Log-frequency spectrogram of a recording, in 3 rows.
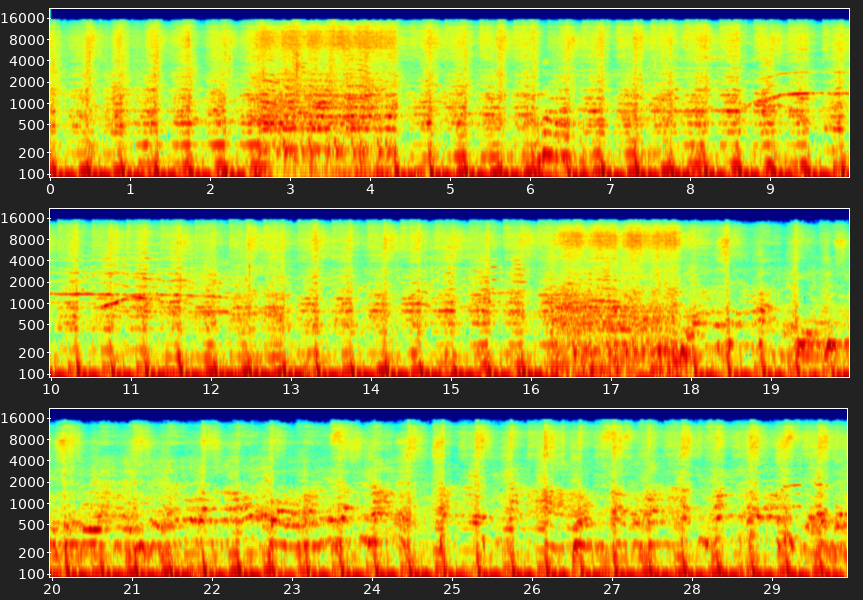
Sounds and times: Music: 0.0s - 29.9s.

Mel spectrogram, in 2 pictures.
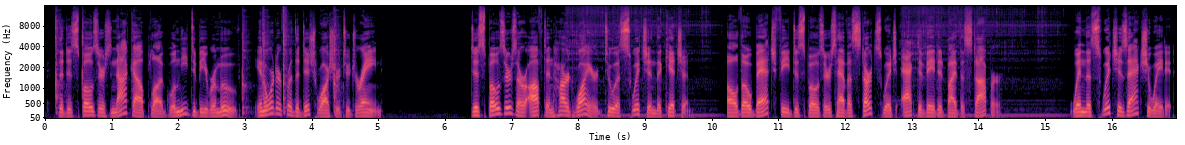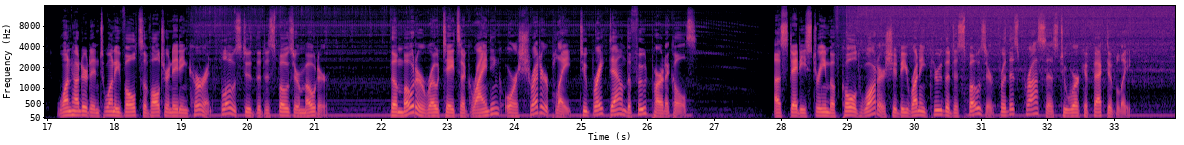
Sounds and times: Speech: 0.2s - 5.1s, 6.4s - 14.4s, 15.4s - 21.2s, 22.2s - 26.8s, 27.9s - 33.3s.

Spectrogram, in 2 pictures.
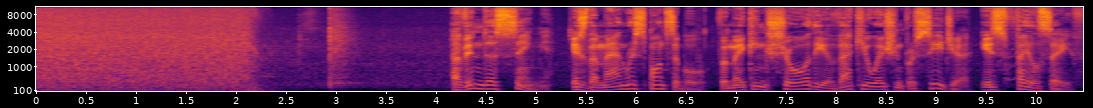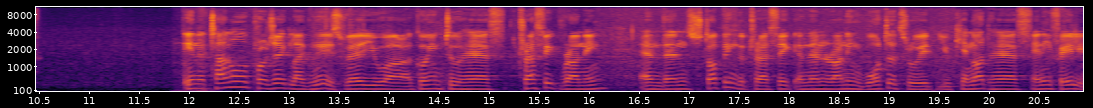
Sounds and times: Speech: 4.2s - 10.5s, 11.9s - 20.9s.

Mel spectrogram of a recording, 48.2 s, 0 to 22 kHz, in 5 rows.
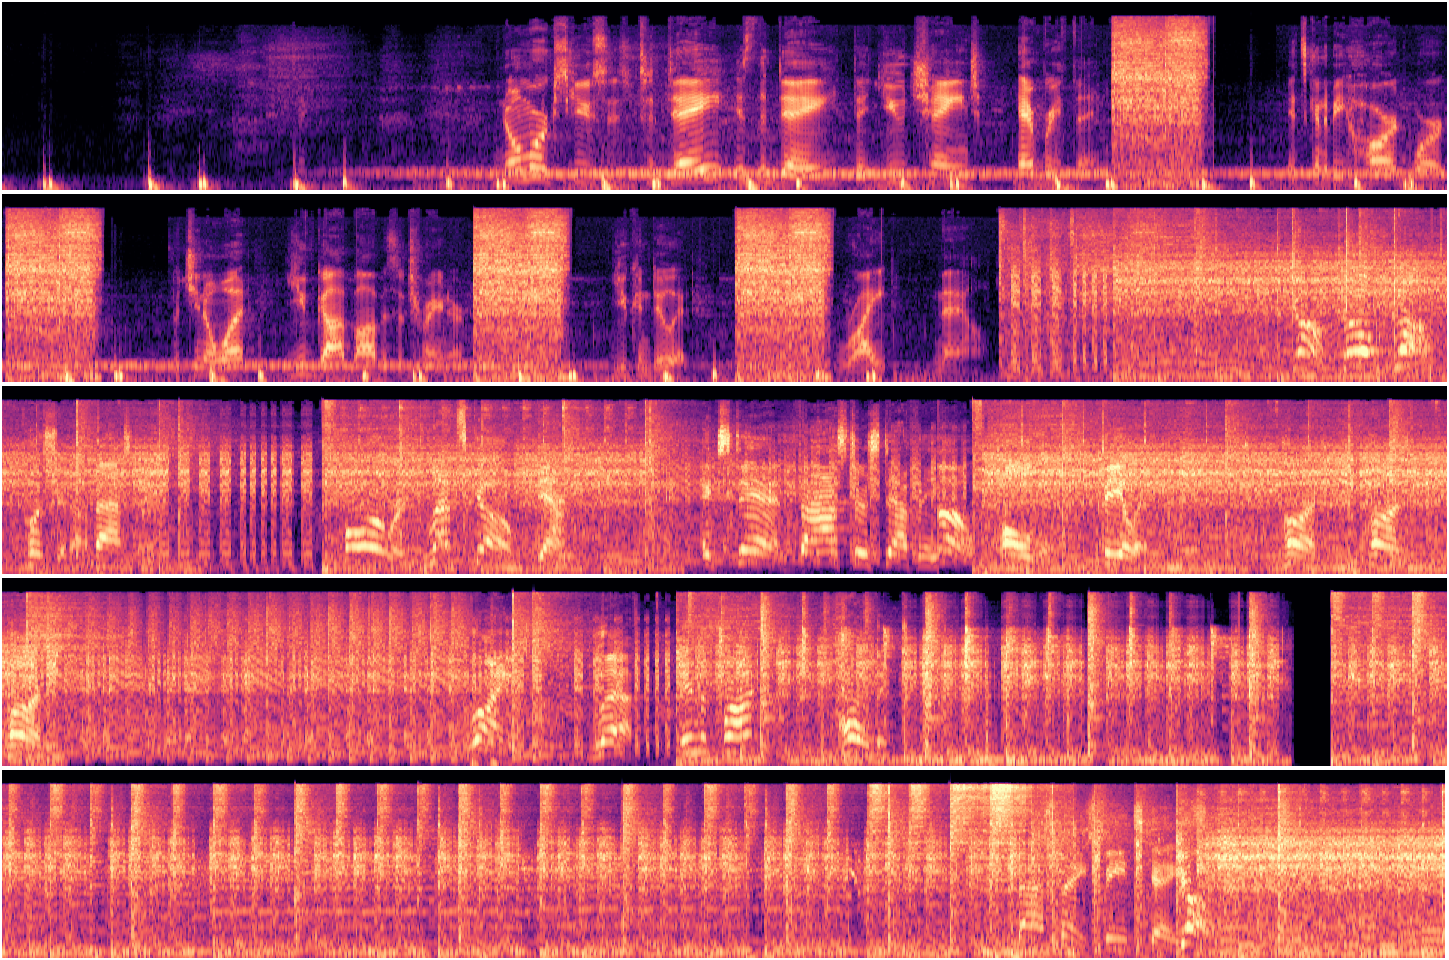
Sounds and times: Speech: 3.4s - 7.4s, 8.6s - 9.7s, 10.8s - 12.8s, 13.7s - 14.2s, 15.2s - 16.2s, 18.2s - 20.4s, 21.4s - 23.1s, 23.9s - 29.3s, 32.0s - 34.9s, 45.2s - 46.7s
Music: 3.5s - 10.5s, 11.3s - 13.7s, 14.5s - 48.1s.

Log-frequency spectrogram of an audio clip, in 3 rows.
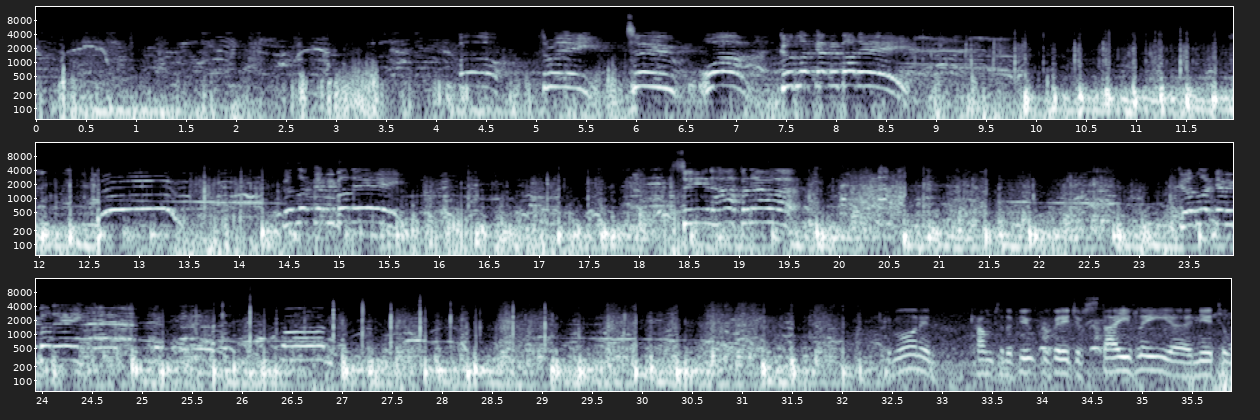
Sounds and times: Music: 0.0s - 4.2s, 9.7s - 32.9s
Run: 0.0s - 5.0s, 7.4s - 32.7s
Outside, urban or manmade: 0.0s - 35.8s
Speech: 30.1s - 35.8s.

